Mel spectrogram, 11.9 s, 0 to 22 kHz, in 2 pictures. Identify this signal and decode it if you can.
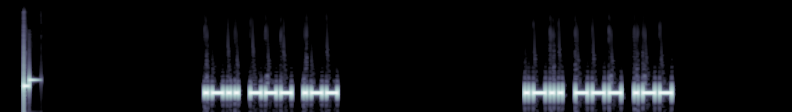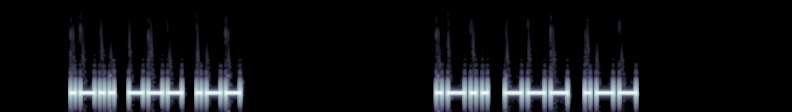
Morse code, heard as a keyed tone, about 37 wpm, 690 Hz. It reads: LOW LOW LOW LOW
